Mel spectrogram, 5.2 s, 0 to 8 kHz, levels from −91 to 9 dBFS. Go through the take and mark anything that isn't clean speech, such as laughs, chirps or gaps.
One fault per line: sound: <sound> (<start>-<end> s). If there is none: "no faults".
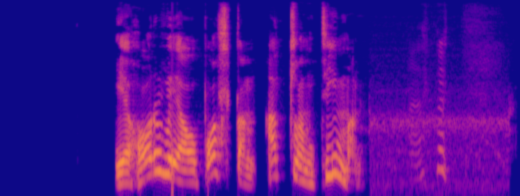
sound: laugh (4.1-5.1 s)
